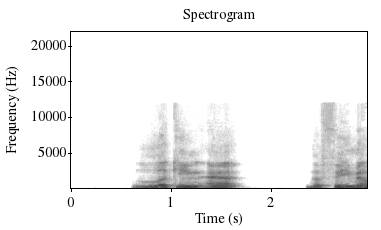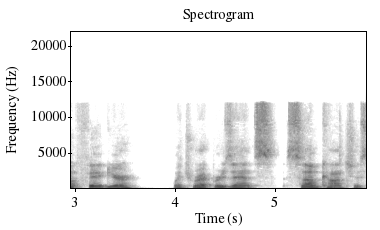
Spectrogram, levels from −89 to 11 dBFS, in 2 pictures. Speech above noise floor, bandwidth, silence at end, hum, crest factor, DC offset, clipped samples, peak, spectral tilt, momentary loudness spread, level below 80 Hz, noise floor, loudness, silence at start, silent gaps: 62 dB; 12.5 kHz; 0 s; none; 16 dB; under 0.1%; under 0.1%; -10 dBFS; -6 dB/octave; 12 LU; -70 dBFS; -88 dBFS; -27 LUFS; 0.6 s; none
